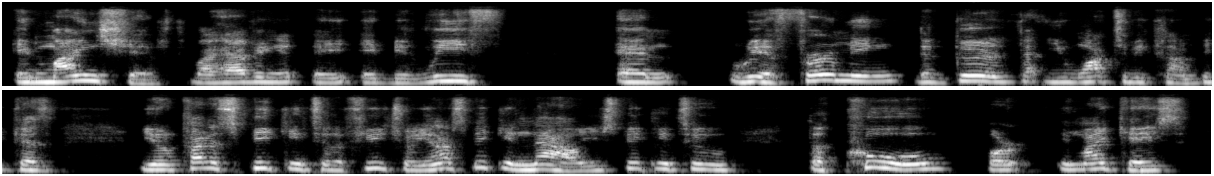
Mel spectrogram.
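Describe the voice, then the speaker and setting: Speaking at normal speed with a voice that sits high, a middle-aged Samoan trading instructor leads a class. His tone is sincere and chatty, and he often starts sentences over.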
